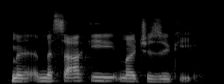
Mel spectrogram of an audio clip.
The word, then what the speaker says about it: Mochizuki: Masaki Mochizuki.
